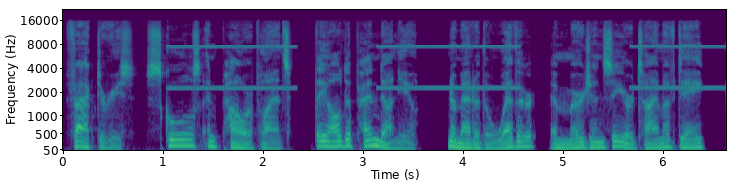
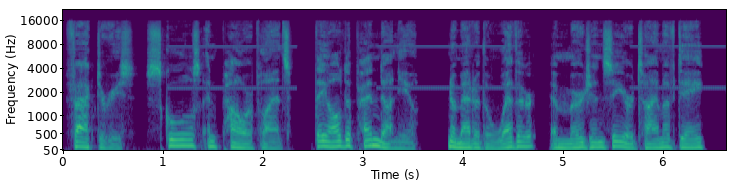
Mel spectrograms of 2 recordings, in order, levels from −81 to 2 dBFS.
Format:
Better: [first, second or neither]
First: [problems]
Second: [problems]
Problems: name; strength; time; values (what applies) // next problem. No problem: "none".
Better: second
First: high-pitched whine; loud; from 1 to 2.5 s, from 3 to 4.5 s and at 5.5 s; 7.5 kHz, 9 dB below the speech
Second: high-pitched whine; faint; from 1 to 2.5 s, from 3 to 4.5 s and at 5.5 s; 7.5 kHz, 20 dB below the speech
